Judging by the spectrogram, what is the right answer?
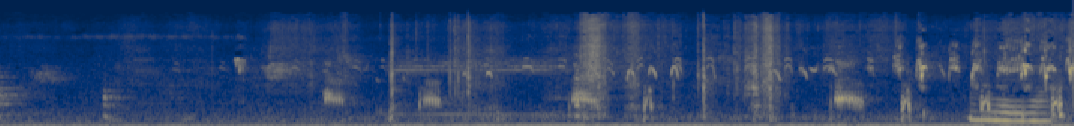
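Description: A hen clucking softly with her young Aseel chicks peeping, in scattered short calls, with a longer, lower call near the end. A steady low hum runs underneath.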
